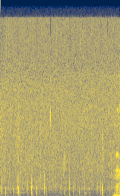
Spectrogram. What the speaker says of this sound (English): that rain definitely coming in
